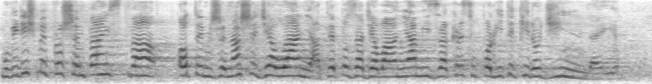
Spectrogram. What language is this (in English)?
Polish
